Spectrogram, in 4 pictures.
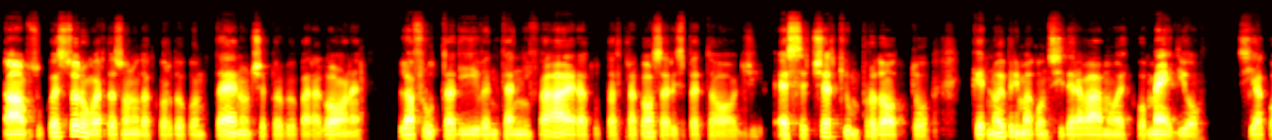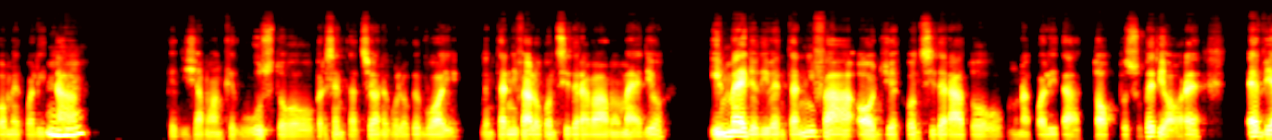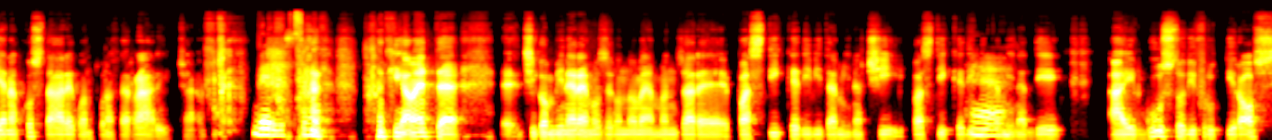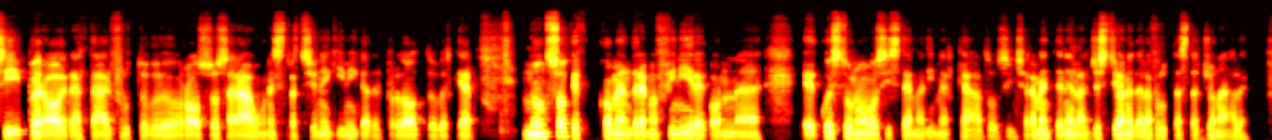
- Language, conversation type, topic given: Italian, podcast, Come influenzano le stagioni le nostre scelte alimentari?
- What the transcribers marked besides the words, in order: tapping; chuckle; laughing while speaking: "pra praticamente"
